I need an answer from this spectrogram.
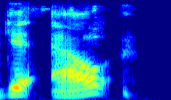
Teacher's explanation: So the glottal stop took the place of the T.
